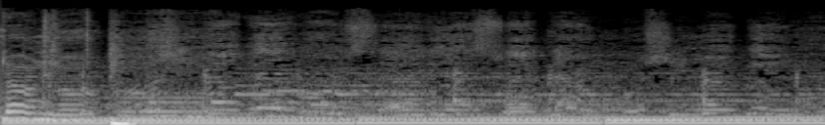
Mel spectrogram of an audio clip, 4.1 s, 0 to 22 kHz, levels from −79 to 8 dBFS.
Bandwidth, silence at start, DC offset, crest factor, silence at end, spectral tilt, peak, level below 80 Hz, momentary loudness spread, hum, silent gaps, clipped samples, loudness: 15.5 kHz; 0 s; under 0.1%; 16 dB; 0 s; -7.5 dB/octave; 0 dBFS; -20 dBFS; 6 LU; none; none; under 0.1%; -18 LUFS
